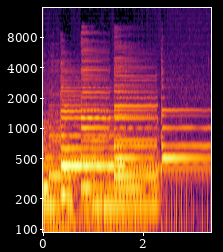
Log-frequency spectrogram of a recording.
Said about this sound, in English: Beautiful. And we'll just leave it hanging on the uh, harmonic there.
